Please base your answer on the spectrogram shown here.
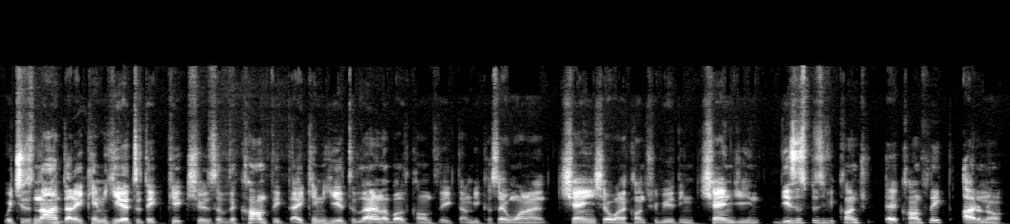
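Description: A man's voice: mid-range voice, lively intonation, brisk, few pauses, fairly bright tone, dry recording. A young man from Colombia, a graduate student guest, talking casually in an interview with many fillers and restarts. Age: young adult.

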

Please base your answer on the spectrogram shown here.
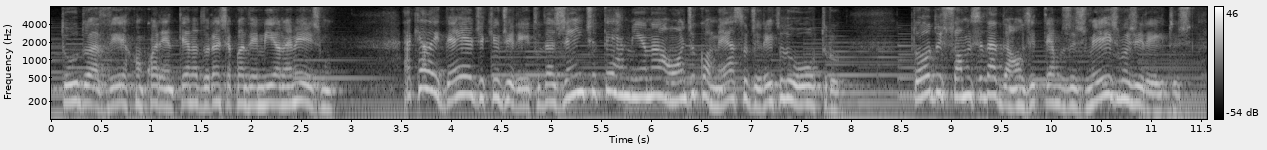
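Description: A woman's voice: fairly low pitch, expressive, moderate pace. A woman narrating a scripted audio drama in a conversational way, with rhetorical questions. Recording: music under the voice.

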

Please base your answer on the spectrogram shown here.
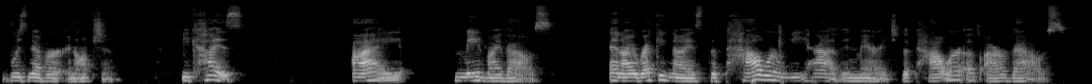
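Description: A woman speaking as a podcast guest, sharing her testimony in a reflective, heartfelt way with measured pauses. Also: low voice, creaky, low-quality recording. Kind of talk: personal testimony in an interview.

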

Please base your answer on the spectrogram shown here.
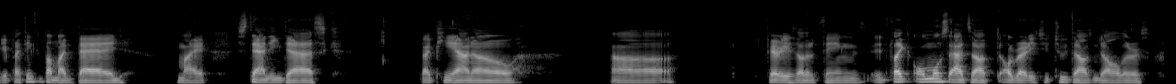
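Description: Low-voiced young man rambling casually. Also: fairly bright tone. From Brazil. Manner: casual, loose, with fillers and restarts. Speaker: podcast host. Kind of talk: solo rambling podcast monologue.

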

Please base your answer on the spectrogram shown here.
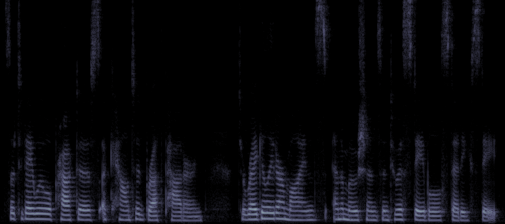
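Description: A woman leading a guided meditation in a measured, instructional way with deliberate pauses, on slightly dull audio. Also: fairly low pitch, a little mellow.

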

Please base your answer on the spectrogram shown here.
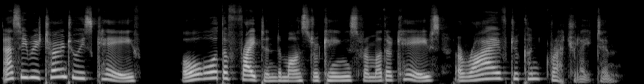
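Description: A woman narrator telling a scripted fantasy tale in a theatrical audio drama style, with deliberate dramatic emphasis. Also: medium pitch, big pitch swings.

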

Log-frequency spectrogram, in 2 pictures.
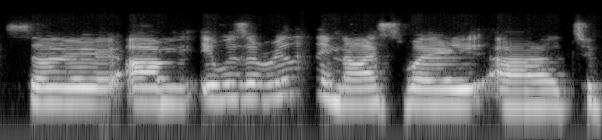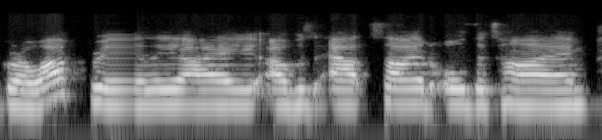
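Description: A woman's voice: medium pitch, level tone, measured pace, clean tone. A woman who is a dietitian, her Greek, answering interview questions with many ums, restarts and hesitations. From Australia. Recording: dull lo-fi sound.

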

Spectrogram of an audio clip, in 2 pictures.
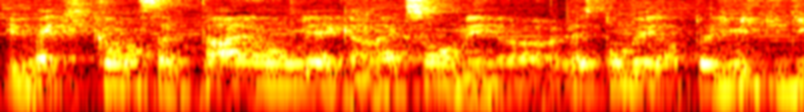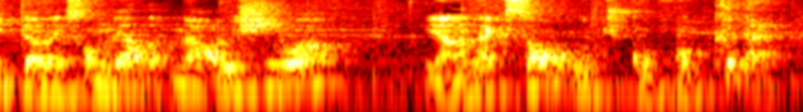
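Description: A man's voice: mid-range voice, expressive, fast, mellow. A man talking casually and straight to the viewer, slangy and full of fillers, giving business advice. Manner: slangy, informal, addresses viewer as tu, many fillers. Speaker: online business coach. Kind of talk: casual direct-to-camera advice video. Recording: echoey room with faint guitar music.

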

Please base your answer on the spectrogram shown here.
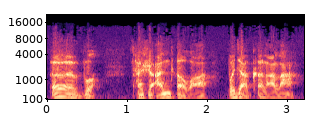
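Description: An actor playing a proud middle-aged French marquis and doting father who is easily offended, in an expressive, theatrical radio drama manner. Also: lowish voice, moderate pace, husky. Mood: puzzled. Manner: expressive, theatrical delivery with exclamations. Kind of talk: Mandarin radio drama acting.

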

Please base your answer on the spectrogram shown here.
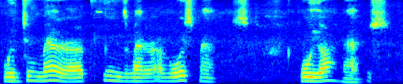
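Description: A man's voice: mid-range voice, fairly even intonation, fairly quick, dark tone, poor audio. A man hosting a casual chat, encouraging and affirming toward his guests. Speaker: podcast host.

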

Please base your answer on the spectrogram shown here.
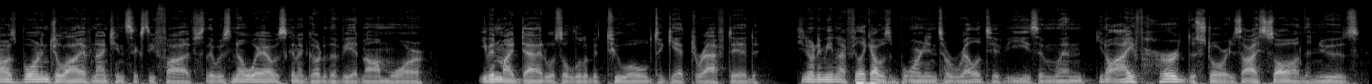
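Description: A man's voice: sits low, darkish tone. A man in his fifties interviewing a guest, asking curious questions and encouraging her answers. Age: 50s. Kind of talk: conversational interview.

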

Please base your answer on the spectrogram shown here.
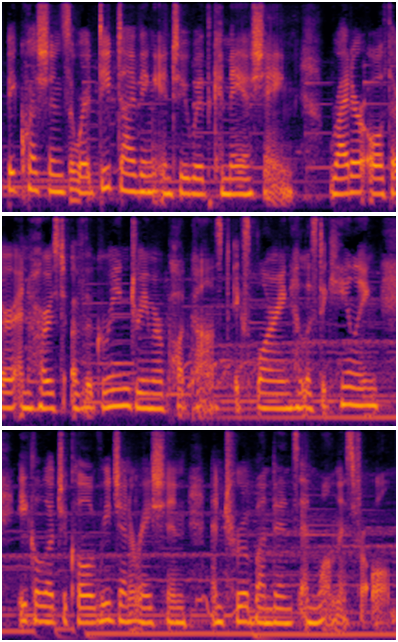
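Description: Gravelly woman hosting a podcast. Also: on the low side, flat delivery, moderate pace, music in the background. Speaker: podcast host. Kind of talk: podcast intro and interview.

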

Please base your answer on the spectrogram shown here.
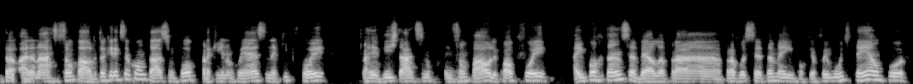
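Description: A man's voice: mid-range voice, fairly quick. A man with a Brazilian accent interviewing in a polite, discursive, conversational way, circling around his questions. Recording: roomy, dull lo-fi audio.

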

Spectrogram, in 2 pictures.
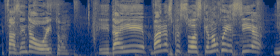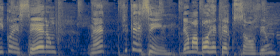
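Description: Lively high-voiced woman. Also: moderate pace, soft background music. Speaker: reality show guest. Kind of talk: casual outdoor chat.

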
